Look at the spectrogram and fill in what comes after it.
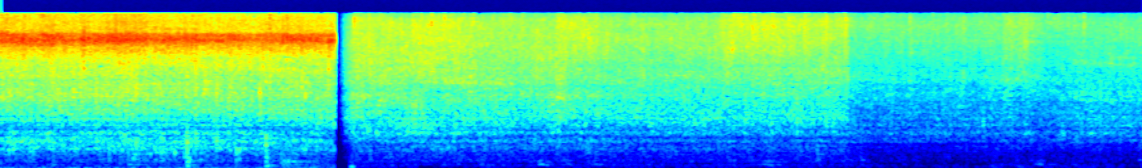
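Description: Beef and vegetables sizzling in hot oil in a frying pan on high heat as cubed zucchini and eggplant are stirred in with a spatula. The sizzle breaks off for an instant about three seconds in, then carries on quieter and drops again near the end.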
